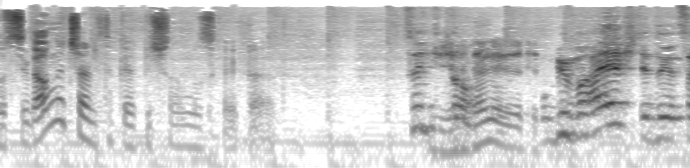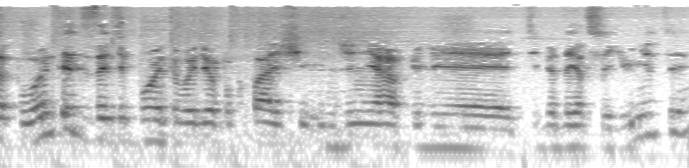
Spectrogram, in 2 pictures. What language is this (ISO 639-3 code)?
rus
